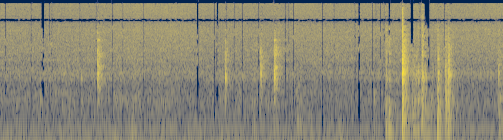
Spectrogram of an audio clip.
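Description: Wooden spatula scraping diced carrots off a plate into a frying pan, with a few separate knocks, then a quick run of louder clacks against the pan about eight seconds in as stirring starts. A low sizzle of vegetables frying in butter runs underneath.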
